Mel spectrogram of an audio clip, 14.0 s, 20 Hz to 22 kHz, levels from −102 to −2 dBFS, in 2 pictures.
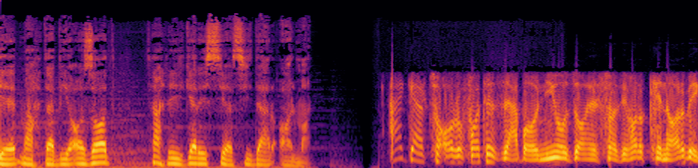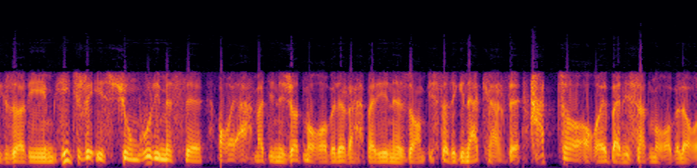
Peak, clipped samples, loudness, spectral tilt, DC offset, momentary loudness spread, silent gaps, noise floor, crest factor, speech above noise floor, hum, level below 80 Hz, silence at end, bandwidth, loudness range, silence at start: -4 dBFS; under 0.1%; -19 LUFS; -6 dB/octave; under 0.1%; 8 LU; 3.63-3.67 s; -63 dBFS; 16 dB; 44 dB; none; -48 dBFS; 0 s; 15 kHz; 5 LU; 0 s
